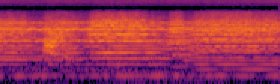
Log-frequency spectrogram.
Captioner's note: Loana's father yells out; dramatic music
